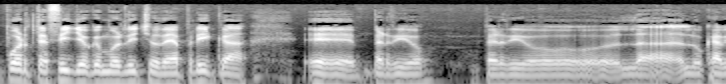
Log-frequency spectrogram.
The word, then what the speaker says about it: Aprica: Y estaba, pues, en la meta, en Aprica, que me di cuenta que allí no lo pronuncian Aprica, que es lo típico que se pronuncia aquí, sino Aprica, es decir, es llana.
